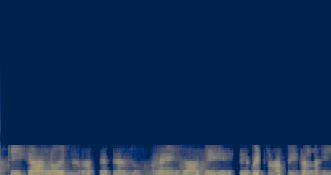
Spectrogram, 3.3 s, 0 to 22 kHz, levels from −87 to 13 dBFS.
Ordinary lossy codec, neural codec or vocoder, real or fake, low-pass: AAC, 16 kbps; none; real; 3.6 kHz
